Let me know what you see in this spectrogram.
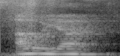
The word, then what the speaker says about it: Aloiai: Aloiai.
